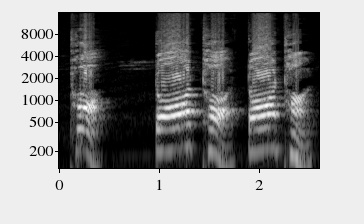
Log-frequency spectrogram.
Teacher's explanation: ঠতে কিন্তু বাতাস বেশি লাগে, তাহলে ঠ কি মহাপ্রাণ।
